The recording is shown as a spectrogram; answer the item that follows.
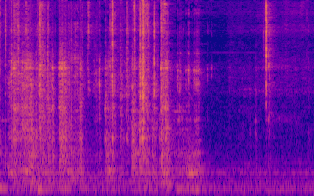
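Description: A sewing machine runs steadily while stitching the binding onto a vintage quilt table runner, a continuous close mechanical whir with rapid needle ticks that drops away near the end, leaving a brief faint click.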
